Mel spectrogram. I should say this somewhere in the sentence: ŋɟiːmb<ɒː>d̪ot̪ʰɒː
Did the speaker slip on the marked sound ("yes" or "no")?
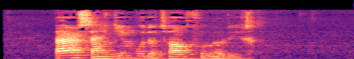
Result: yes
